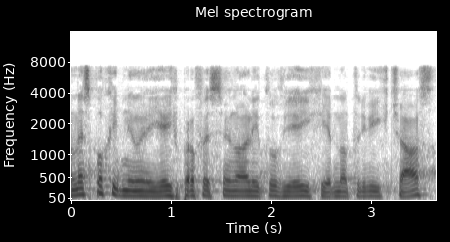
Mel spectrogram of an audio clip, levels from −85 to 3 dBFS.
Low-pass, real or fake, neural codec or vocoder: 7.2 kHz; fake; codec, 16 kHz, 2 kbps, FunCodec, trained on LibriTTS, 25 frames a second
